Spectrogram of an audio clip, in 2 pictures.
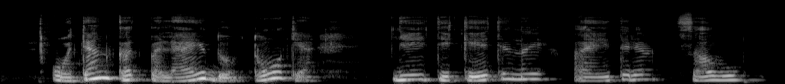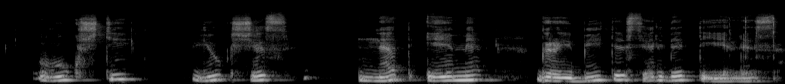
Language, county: Lithuanian, Vilnius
